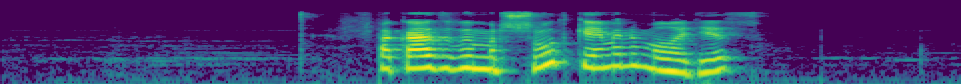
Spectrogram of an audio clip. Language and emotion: Russian, neutral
